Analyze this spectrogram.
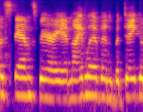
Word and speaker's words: Stansberry: It's often mispronounced as strawberry because it looks like strawberry, but it's Stansberry, and I live in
